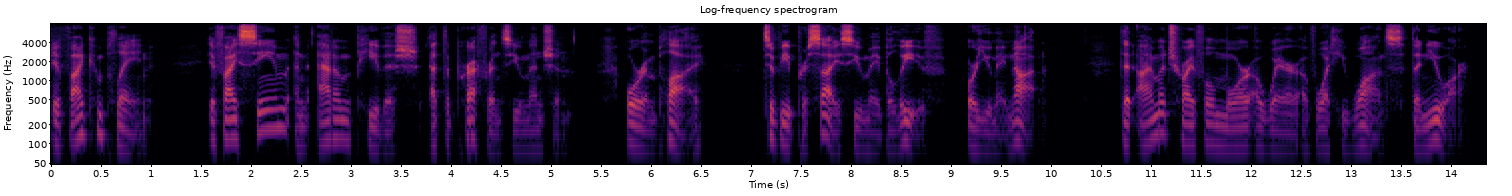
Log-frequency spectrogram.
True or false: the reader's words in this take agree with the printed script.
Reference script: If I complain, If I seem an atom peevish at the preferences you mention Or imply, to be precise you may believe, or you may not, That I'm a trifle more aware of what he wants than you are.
false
